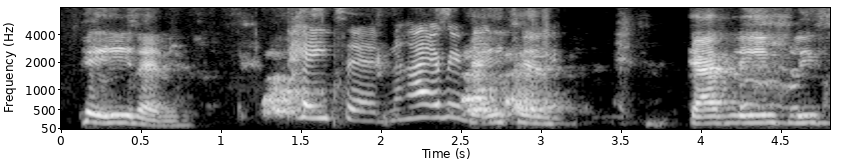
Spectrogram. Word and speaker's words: Paton: Paton. Yes, you're saying Kathleen it right. Paton. Peyton.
